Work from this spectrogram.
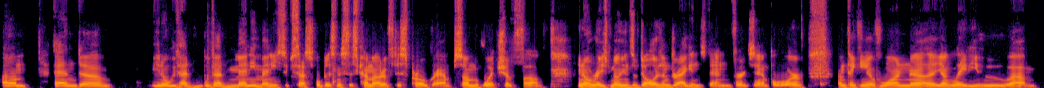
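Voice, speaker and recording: A middle-aged man, speaking a little lower than most men. He answers interview questions in a thoughtful, halting way, full of ums and restarts. The sound is dry and close. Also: fairly even intonation, no echo, low-quality recording. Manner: thoughtful, halting, many fillers. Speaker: university lecturer guest.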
